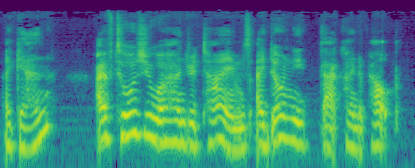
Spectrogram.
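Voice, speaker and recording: A woman voicing a calm, cool-headed young working woman who speaks quietly and firmly, narrating in the first person. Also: medium pitch, measured pace, close to an everyday voice.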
